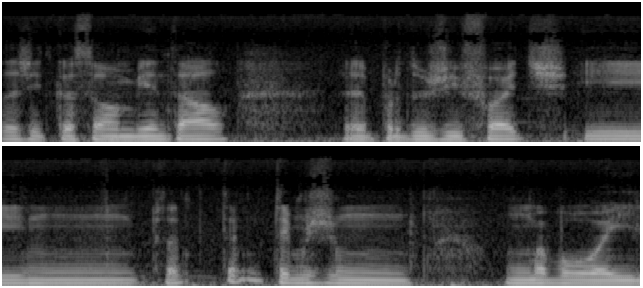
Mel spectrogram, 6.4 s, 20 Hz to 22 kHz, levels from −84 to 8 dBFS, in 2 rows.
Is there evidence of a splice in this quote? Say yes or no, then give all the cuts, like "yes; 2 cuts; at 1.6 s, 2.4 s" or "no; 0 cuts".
no; 0 cuts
